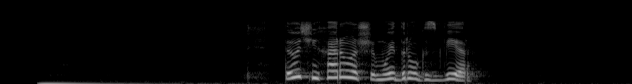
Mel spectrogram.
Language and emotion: Russian, positive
